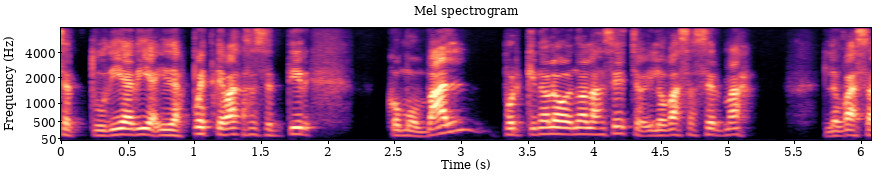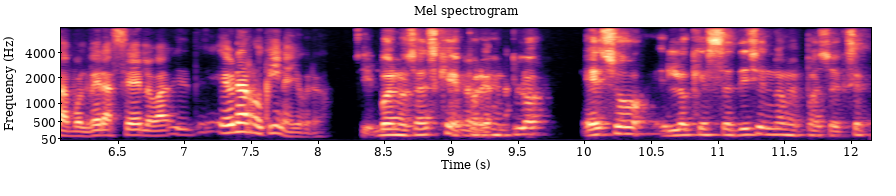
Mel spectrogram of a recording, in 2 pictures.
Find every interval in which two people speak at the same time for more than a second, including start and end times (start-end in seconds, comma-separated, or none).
none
